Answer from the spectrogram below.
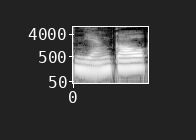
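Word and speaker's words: nian gao (年糕): But the name, the pronunciation of rice cake in Chinese is nian gao. So nian means new year and gao means high.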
